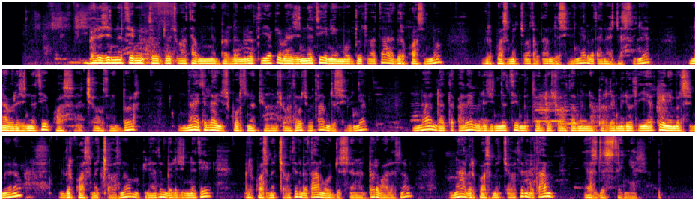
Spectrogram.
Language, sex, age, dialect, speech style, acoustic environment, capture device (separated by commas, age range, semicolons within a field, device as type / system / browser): Amharic, male, 45-54, Ethiopia - Addis Ababa, focused, nature, mobile / Linux / Chrome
